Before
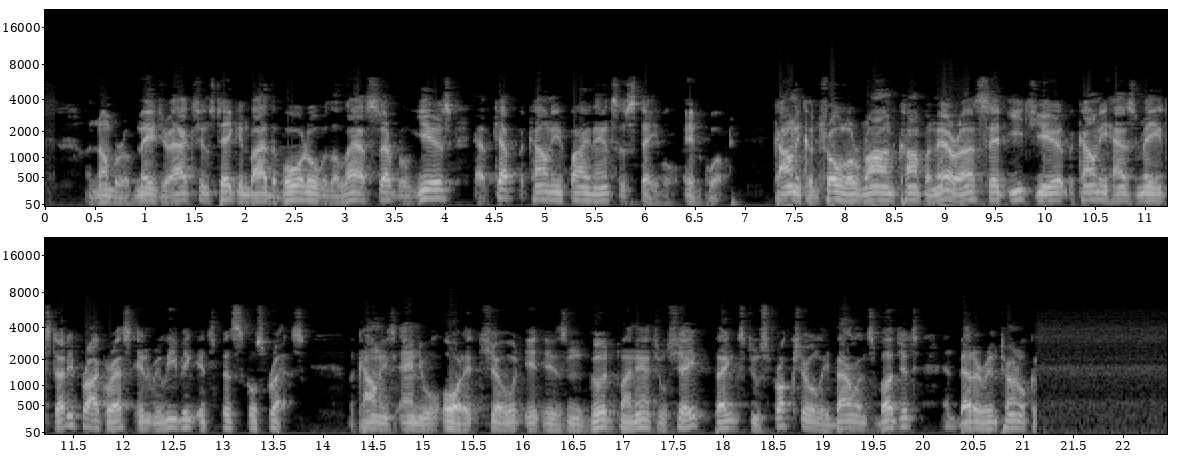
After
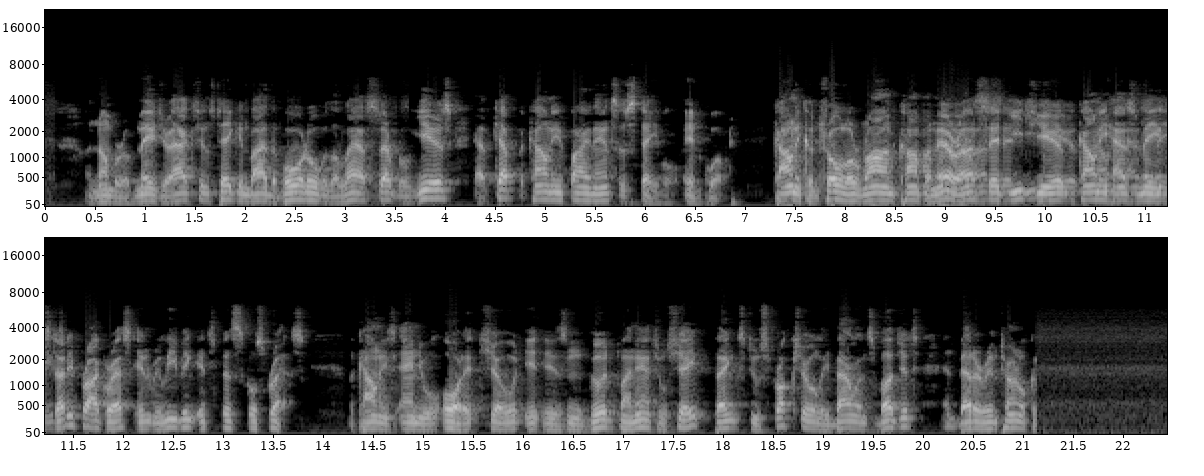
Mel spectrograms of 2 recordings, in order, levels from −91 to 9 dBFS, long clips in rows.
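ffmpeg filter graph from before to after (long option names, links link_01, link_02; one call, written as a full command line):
ffmpeg -i in.wav -filter_complex "[0:a]asettb=1/sr,asplit=3[link_01][link_02][link_03];[link_01]atrim=end=1.474[link_04];[link_02]atrim=start=1.47:end=3.64,asetpts=PTS-STARTPTS,afade=type=in:duration=0.004:curve=qsin,afade=type=out:start_time=2.166:duration=0.004:curve=qsin,highshelf=frequency=2900:gain=-9.5,aecho=1:1:341:0.0794,atrim=end_sample=95697[link_05];[link_03]atrim=start=3.636[link_06];[link_04][link_05]acrossfade=duration=0.004:curve1=hsin:curve2=qsin[link_07];[link_07][link_06]acrossfade=duration=0.004:curve1=qsin:curve2=hsin,asettb=1/sr,asplit=3[link_08][link_09][link_10];[link_08]atrim=end=8.644[link_11];[link_09]atrim=start=8.64:end=11.44,asetpts=PTS-STARTPTS,afade=type=in:duration=0.004:curve=qsin,afade=type=out:start_time=2.796:duration=0.004:curve=qsin,acrossover=split=4000[link_12][link_13];[link_13]acompressor=threshold=-47dB:ratio=4:attack=1:release=60[link_14];[link_12][link_14]amix=inputs=2:normalize=0,aecho=1:1:133:0.299,atrim=end_sample=123480[link_15];[link_10]atrim=start=11.436[link_16];[link_11][link_15]acrossfade=duration=0.004:curve1=hsin:curve2=qsin[link_17];[link_17][link_16]acrossfade=duration=0.004:curve1=qsin:curve2=hsin" out.wav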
